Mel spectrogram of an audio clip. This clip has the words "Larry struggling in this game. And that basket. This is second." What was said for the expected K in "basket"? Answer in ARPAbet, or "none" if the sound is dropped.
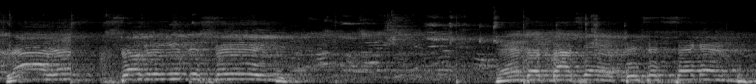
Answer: none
